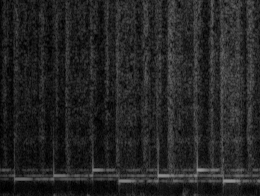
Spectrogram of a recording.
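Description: The theme jingle of the show Vivre le diabète, à la recherche de l'équilibre: bright, bell-like synth notes step through a simple repeating melody over light percussive taps, steady and moderately loud, with no voices.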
